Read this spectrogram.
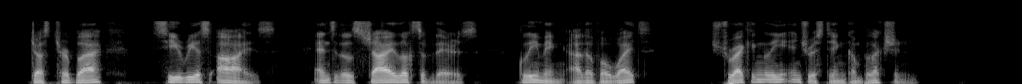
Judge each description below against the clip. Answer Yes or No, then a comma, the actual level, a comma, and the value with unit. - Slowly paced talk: Yes, slow, 110 wpm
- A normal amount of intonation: Yes, average, 4.3 semitones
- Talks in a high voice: No, very low, 95 Hz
